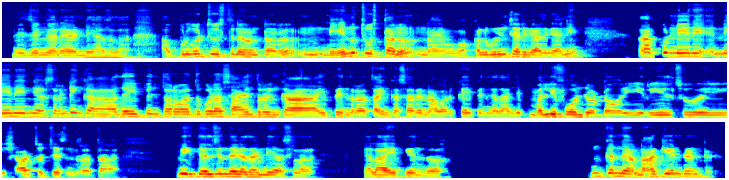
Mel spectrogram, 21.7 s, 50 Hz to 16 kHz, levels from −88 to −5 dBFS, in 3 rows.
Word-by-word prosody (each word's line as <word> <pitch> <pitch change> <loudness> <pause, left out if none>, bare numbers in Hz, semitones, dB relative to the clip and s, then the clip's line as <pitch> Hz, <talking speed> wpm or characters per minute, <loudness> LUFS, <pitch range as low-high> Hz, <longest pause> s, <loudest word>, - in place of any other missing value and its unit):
నిజంగానే 135 0 -2
అండి 120 -1 -3
అసల. 115 0 -4 0.5
అప్పుడు 120 +7 -2
గూడా 175 -1 0
చూస్తూనే 165 -1 +1
ఉంటారు. 140 -1 -2
హ్మ్, 150 -1 -4
నేను 155 +10 +3
చూస్తాను. 185 -3 +2 0.2
న్యావ్ 130 0 -5
ఒక్కళ్ళ 140 +5 -3
గురించి 160 +2 +1
అని 150 - 0
కాదు 135 -1 +1
గానీ, 145 +6 -2 0.8
అప్పుడు 215 -1 0
నేనే 200 0 +4 0.2
నేనేం 195 +1 +1
జేస్తానంటే, 185 +2 -3
ఇంకా 185 -1 -1 0.2
అదయిపోయిన 170 +1 0
తర్వాత 160 0 +1
గూడా, 170 0 +4
సాయంత్రం 155 0 +1
ఇంకా 145 0 +3 0.2
అయిపోయిన 140 0 -3
తర్వాత 135 0 -1
ఇంక - - -6
సరే 140 0 0
నా 130 - -1
వర్కయిపోయింది 130 +1 -5
గదా 135 0 -3
అని 135 - -6
చెప్పి, 145 +1 -16
మళ్ళీ 165 +3 +6
ఫోను 155 -2 +3
చూడ్డం, 135 0 -1 0.2
ఈ - - -2
రీల్సు, 145 +1 -1 0.3
ఈ - - -3 0.2
షార్ట్సొచ్చేసిన 145 -1 -2
తర్వాత 135 0 -5 0.8
మీకు 350 -1 +5
తెలిసిందే 170 0 +6
గదండీ 150 -1 +3
అసల! 130 -2 -6 0.7
ఎలా 145 0 +3
అయిపోయిందో. 135 -2 -1 1.6
ఇంక 195 +1 -6
నె 180 - +5
నాకేంటంటే 170 +2 +1
150 Hz, 145 wpm, -23 LUFS, 135-170 Hz, 1.6 s, మళ్ళీ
